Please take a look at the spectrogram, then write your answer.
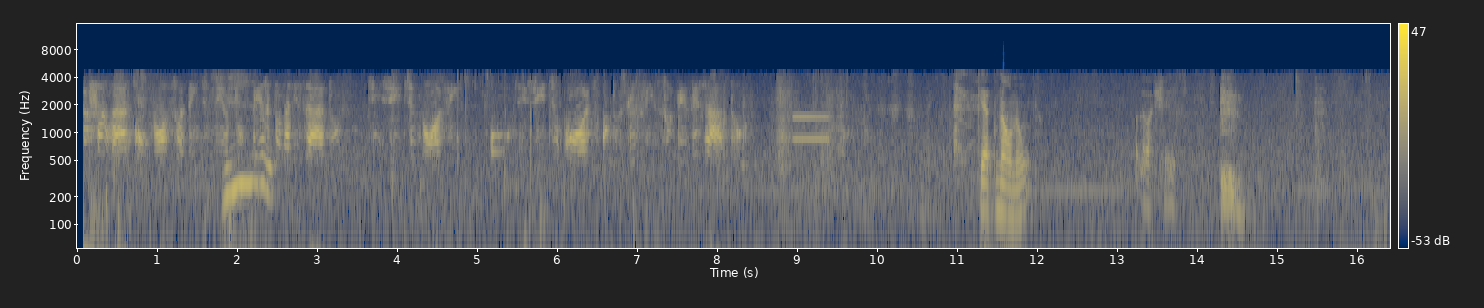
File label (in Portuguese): toque da tim, digite o numero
